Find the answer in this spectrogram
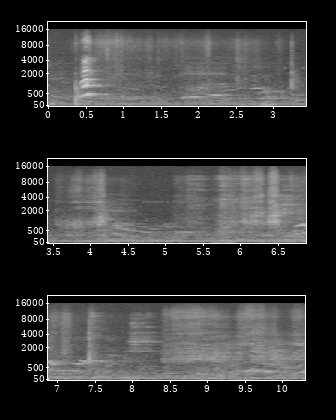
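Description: Chalk scraping and tapping quietly on a blackboard as numbers are written by hand, with a few light clicks. Soft murmured voices come and go.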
